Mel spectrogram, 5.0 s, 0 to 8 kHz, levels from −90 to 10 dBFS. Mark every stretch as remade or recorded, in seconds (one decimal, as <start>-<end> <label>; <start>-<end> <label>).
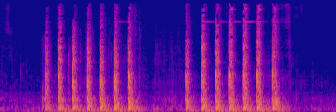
0.0-0.8 remade; 0.8-2.3 recorded; 2.3-2.8 remade; 2.8-4.0 recorded; 4.0-5.0 remade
